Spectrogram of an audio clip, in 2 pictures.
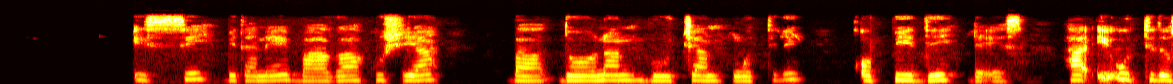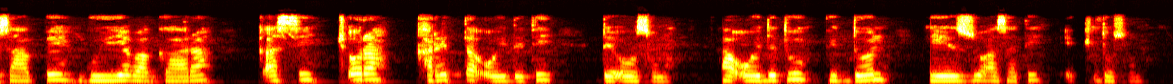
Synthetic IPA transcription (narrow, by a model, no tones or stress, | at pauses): ʔɪsːɪbɪt̪ɐnejbaːɡaːkʊʃɪja | bɐd̪o̞ːnɐnbuːt͡ʃːɐnwɔt̪ːɪd̪ɪ | kʼɔpːiːd̪ɪd̪ɛʔe̞ːs | hɐʔɪʔʊt̪ːɪd̪ɔsaːpːɛɡʊjːɛbɐɡːaːɾɐ | kʼɐsːɪt͡ʃʼɔɾɐ | kʰɐɾɛt̪ːɐʔɔjd̪ɛt̪ɪ | d̪ɛʔo̞ːsɔnɐ | hɐʔɔjd̪ɛt̪ʊɡɪd̪ːɔn | he̞ːzːʊɐsɐt̪ɪɛkʼːɪd̪ɔsɔnɐ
